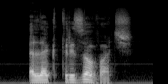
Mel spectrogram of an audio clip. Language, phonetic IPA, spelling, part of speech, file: Polish, [ˌɛlɛktrɨˈzɔvat͡ɕ], elektryzować, verb, Pl-elektryzować.ogg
